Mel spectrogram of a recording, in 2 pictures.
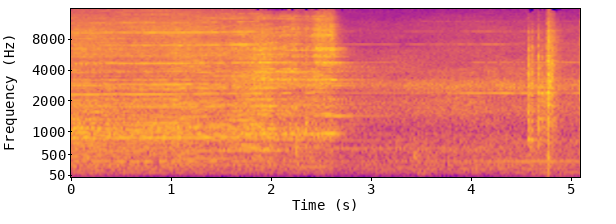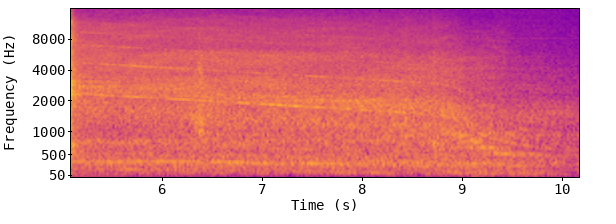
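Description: Table saw ripping a long quartersawn oak board lengthwise, loud and steady; the cut ends sharply about two and a half seconds in. After two sharp clicks near the middle, the saw blade spins down with a slowly falling whine.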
